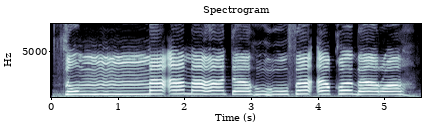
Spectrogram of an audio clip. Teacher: میم مشدد پر غنہ کریں گے. اماتہو میں ہا کے اوپر الٹا پیش ہے، دو حرکت کے برابر کھینچ کر پڑھیں گے · فاقبرہ میں قاف ساکن پر کلکلا کریں گے، را پر زبر ہے، را کو موٹا پڑھیں گے. وقف کی صورت میں ہا کو ساکن کر دیں گے.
